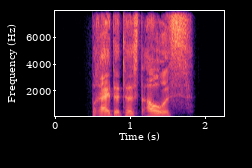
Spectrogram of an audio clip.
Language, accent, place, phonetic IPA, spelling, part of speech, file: German, Germany, Berlin, [ˌbʁaɪ̯tətəst ˈaʊ̯s], breitetest aus, verb, De-breitetest aus.ogg
- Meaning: inflection of ausbreiten: 1. second-person singular preterite 2. second-person singular subjunctive II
